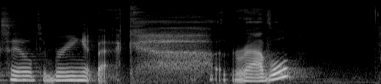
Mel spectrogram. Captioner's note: exhaling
